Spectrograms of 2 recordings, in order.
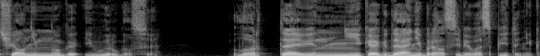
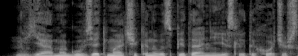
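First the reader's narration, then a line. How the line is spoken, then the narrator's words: Plain. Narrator (Russian): сказал Нед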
